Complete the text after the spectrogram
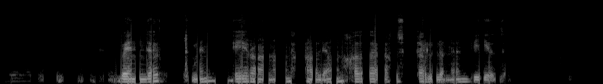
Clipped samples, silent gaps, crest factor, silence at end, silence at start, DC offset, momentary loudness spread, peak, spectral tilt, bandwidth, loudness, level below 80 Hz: under 0.1%; 0.32-0.38 s, 0.44-0.57 s, 0.64-0.78 s, 0.85-0.89 s, 1.70-1.83 s, 3.91-3.96 s, 4.08-4.17 s; 22 dB; 0.95 s; 0.1 s; under 0.1%; 17 LU; -16 dBFS; -6.5 dB/octave; 11.5 kHz; -37 LUFS; -60 dBFS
